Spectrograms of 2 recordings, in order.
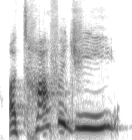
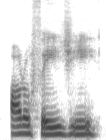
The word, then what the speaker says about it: autophagy: Autophagy, or some people pronounces it autophagy. I'm going to pronounce it autophagy.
